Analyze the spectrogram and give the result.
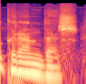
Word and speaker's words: карандаш: Слово «карандаш». В нем три слога. Ударение падает на третий слог.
